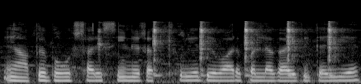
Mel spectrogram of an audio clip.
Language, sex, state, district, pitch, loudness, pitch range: Hindi, female, Haryana, Jhajjar, 175 Hz, -21 LUFS, 170-180 Hz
